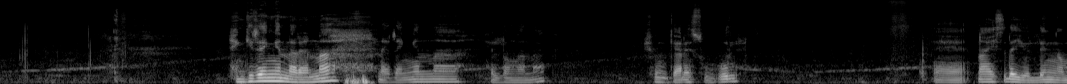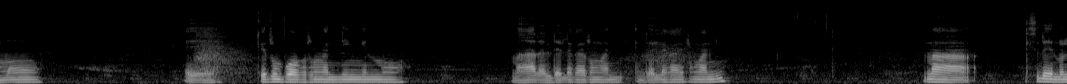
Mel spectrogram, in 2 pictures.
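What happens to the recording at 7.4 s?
Nothing goes wrong at 7.4 s; the speech runs on intact through that moment, with no dropout, click, distortion or other fault.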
